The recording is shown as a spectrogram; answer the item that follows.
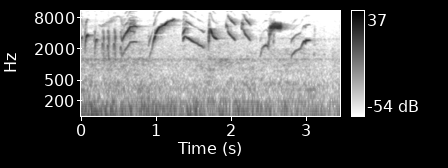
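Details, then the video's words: Short run of Black-throated canary song used as a tutor for other birds, with a quick stuttered series followed by bright rising and falling whistles; steady low noise in the background. "burung blackthrout lain pun ikut tergoda berbunyi"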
